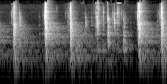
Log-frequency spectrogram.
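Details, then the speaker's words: Onan NB engine, spark plug out, cranked from a jumper pack on makeshift cables with a rusty terminal: sharp single clicks, about three a second, no cranking; solenoid clicks, owner suspects bad connections. "got a clicking solenoid so something's happening I think we got to reconvene our connections here"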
